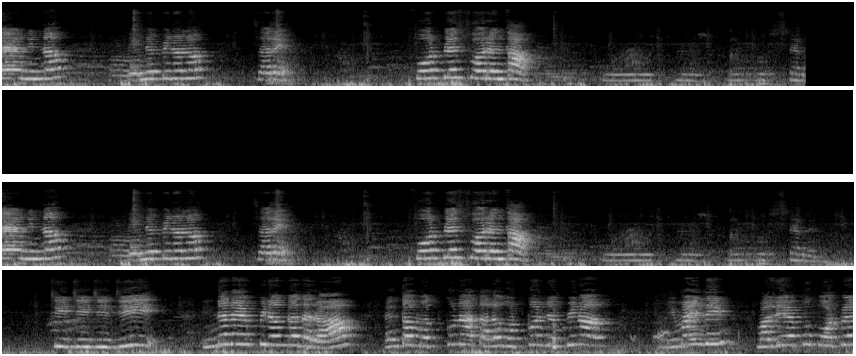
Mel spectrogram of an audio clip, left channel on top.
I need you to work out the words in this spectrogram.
నిన్న ఏం చెప్పినాను? సరే 4 + 4 ఎంత? చీ నిన్ననే చెప్పినాం కదరా. ఎంత మొత్తుకున్నా తల కొట్టుకొని చెప్పినా ఏమైంది? మళ్ళీ చెప్పు. 4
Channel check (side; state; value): left; drops out; at 8.1 s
